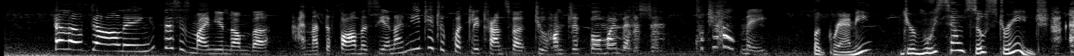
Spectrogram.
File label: english british animation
